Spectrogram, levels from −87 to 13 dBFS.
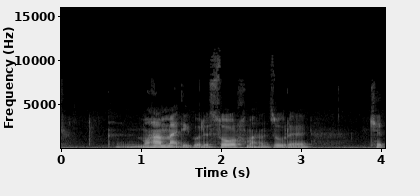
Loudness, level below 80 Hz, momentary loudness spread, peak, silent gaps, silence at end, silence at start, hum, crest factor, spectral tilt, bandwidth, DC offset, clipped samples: -32 LUFS; -46 dBFS; 17 LU; -12 dBFS; none; 0 s; 0 s; none; 20 dB; -7.5 dB/octave; 10.5 kHz; under 0.1%; under 0.1%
